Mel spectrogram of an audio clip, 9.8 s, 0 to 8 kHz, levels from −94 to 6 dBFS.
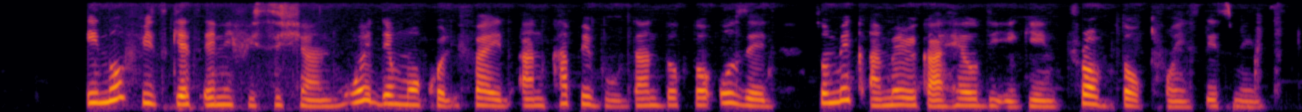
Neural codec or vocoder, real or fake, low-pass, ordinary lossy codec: none; real; 7.2 kHz; none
